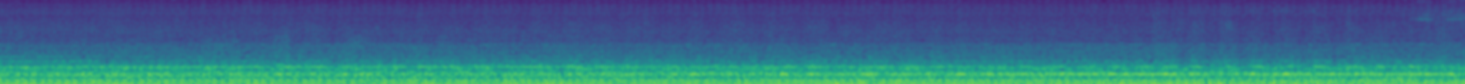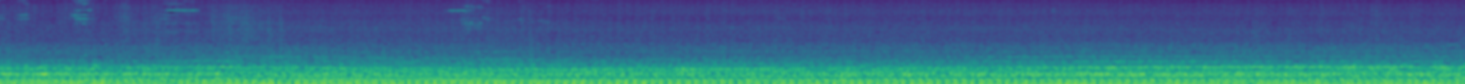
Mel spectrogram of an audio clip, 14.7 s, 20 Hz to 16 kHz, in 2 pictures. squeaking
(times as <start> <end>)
5.6 11.4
